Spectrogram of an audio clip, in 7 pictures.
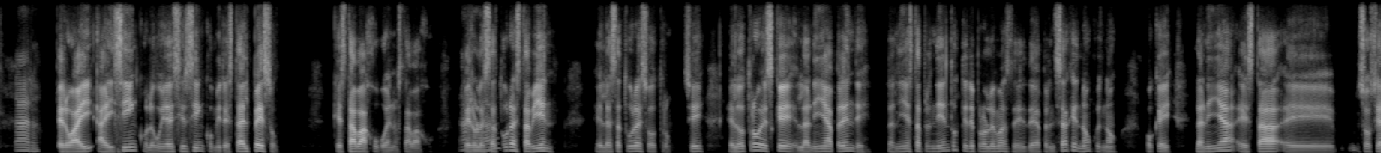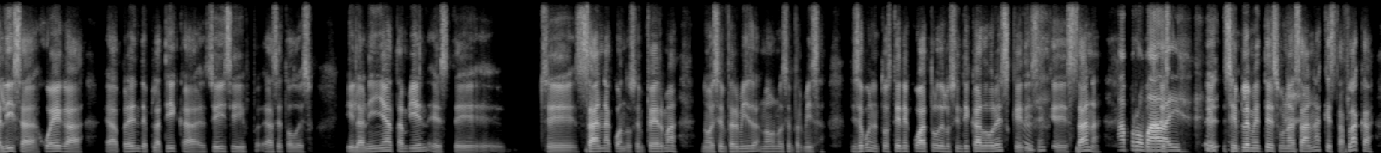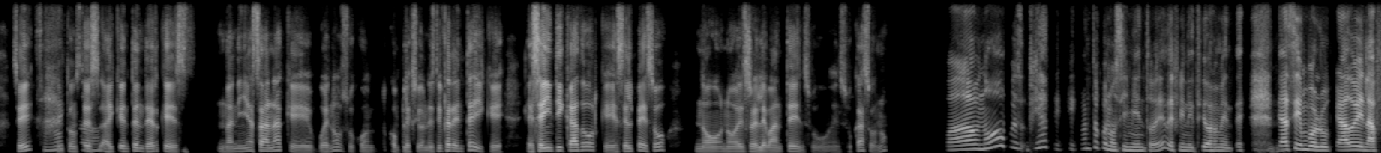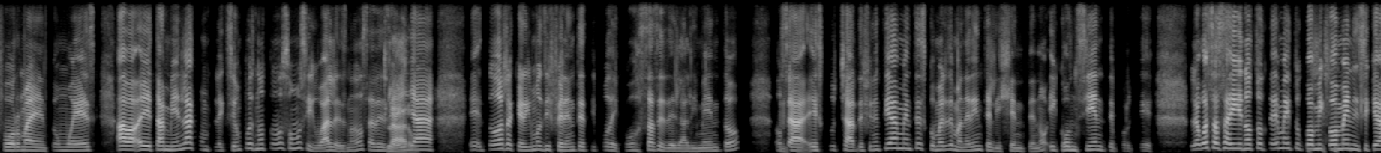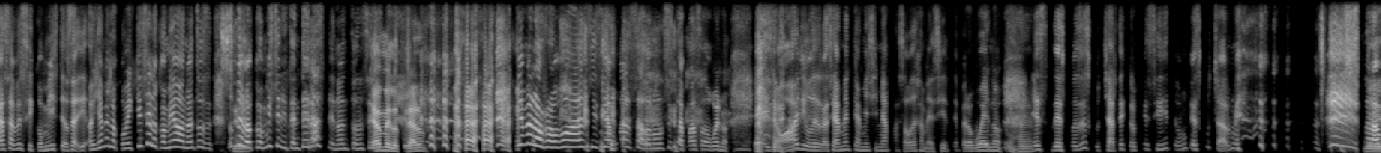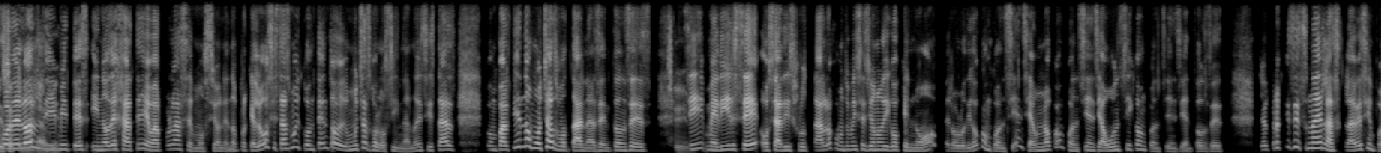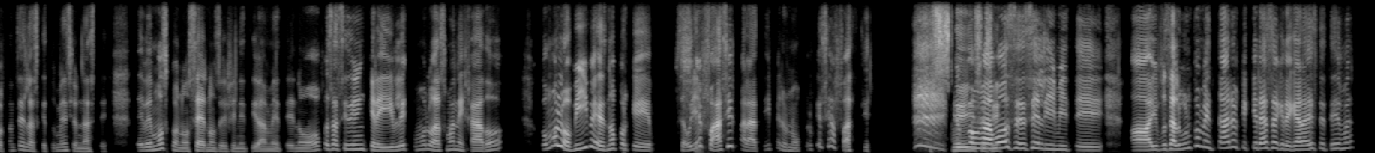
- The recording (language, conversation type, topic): Spanish, podcast, ¿Cómo identificas el hambre real frente a los antojos emocionales?
- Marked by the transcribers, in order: chuckle; laughing while speaking: "definitivamente"; chuckle; chuckle; laugh; laugh; laugh; chuckle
